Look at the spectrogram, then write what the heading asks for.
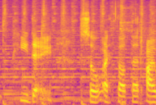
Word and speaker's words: pide: And then I also got the Turkish dish that was recommended to me, which I believe is pronounced pide. I may be wrong, but it's spelled P-I-D-E.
